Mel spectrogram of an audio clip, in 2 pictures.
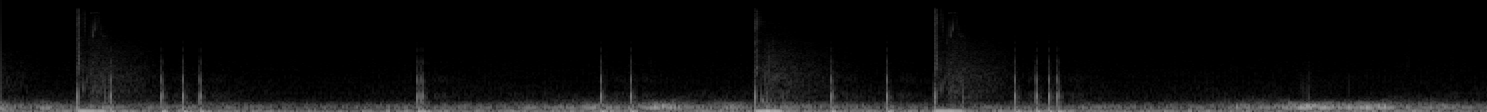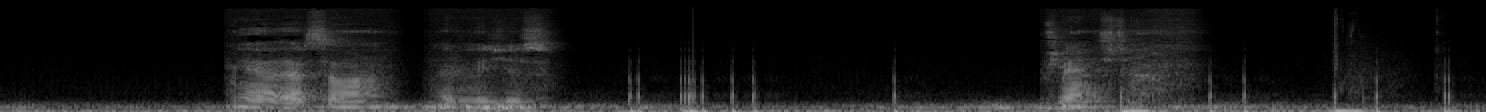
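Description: Short soft clicks tick as a game menu is browsed.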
